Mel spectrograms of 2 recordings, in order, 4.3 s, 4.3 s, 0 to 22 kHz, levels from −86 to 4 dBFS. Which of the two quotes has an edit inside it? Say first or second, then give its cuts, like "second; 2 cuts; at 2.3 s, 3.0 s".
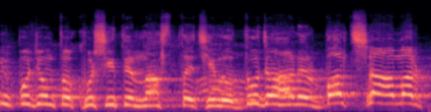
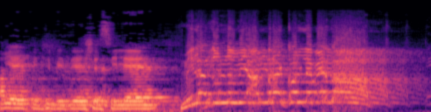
second; 1 cut; at 1.7 s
